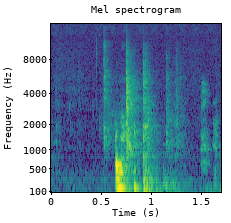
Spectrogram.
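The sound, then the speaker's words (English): A dog, Obi, whimpers and whines in short, breathy bursts, moderately loud, with a couple of quick vocal pulses and no speech, as it tries to get out of a room. “My dog is trying to get out of this room.”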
